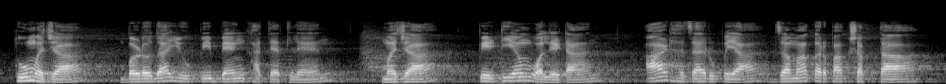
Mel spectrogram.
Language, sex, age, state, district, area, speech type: Goan Konkani, male, 18-30, Goa, Bardez, rural, read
